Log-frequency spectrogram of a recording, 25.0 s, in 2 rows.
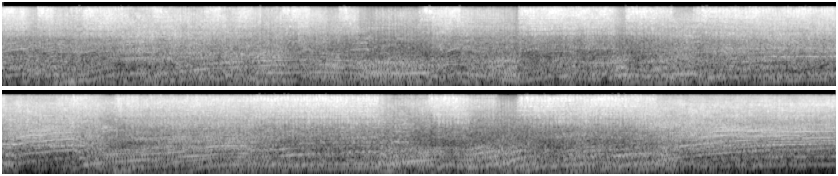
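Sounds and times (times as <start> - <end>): car engines revving hard: 0.0 - 25.0.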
